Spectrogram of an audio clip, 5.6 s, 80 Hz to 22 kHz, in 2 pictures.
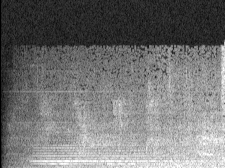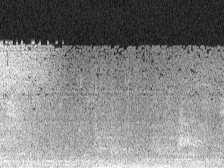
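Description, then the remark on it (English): A passenger train, the Eurocity 196, rolls along the rails with a steady, loud rumble, sustained metallic tones ringing above the clatter throughout. No one speaks. “Police on the Eurocity 196 train are always on guard, extra vigilant and extra suspicious.”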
